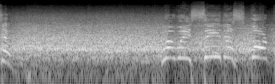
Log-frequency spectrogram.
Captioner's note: crowd cheering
